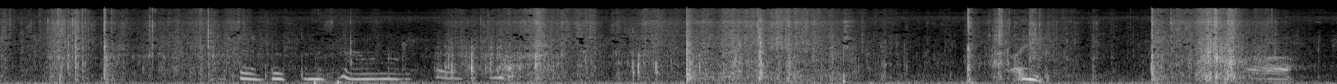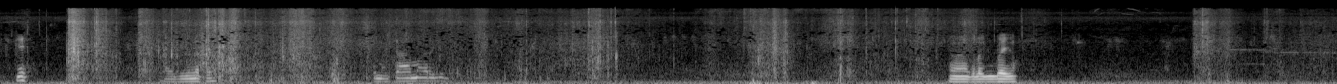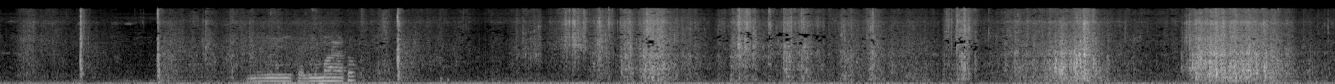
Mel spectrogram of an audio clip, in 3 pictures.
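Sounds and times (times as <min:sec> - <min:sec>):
stalk snapping: 0:00.0 - 0:02.6, 0:04.4 - 0:12.9, 0:13.6 - 0:17.8, 0:18.5 - 0:20.2, 0:27.4 - 0:40.0
footsteps in dry leaves: 0:00.0 - 0:24.0, 0:25.2 - 0:40.0.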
